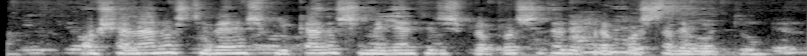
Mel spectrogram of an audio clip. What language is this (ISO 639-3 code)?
glg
